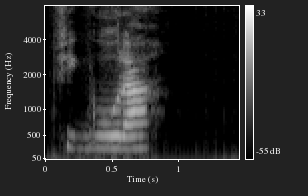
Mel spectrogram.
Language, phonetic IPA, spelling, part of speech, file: Polish, [fʲiˈɡura], figura, noun, Pl-figura.ogg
